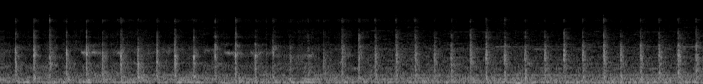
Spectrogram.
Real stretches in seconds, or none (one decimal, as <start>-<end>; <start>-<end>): 3.7-7.0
